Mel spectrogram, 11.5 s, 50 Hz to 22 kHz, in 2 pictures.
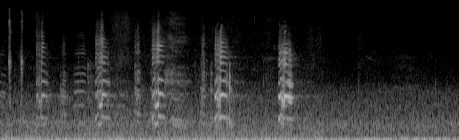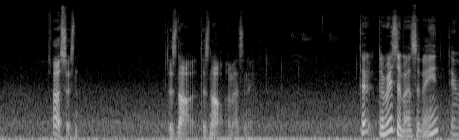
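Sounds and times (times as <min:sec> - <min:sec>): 
goose honking: 0:00.0 - 0:04.0
steady low rumble: 0:00.0 - 0:11.4
speech: 0:06.4 - 0:06.9, 0:07.8 - 0:09.1, 0:10.2 - 0:11.4.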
